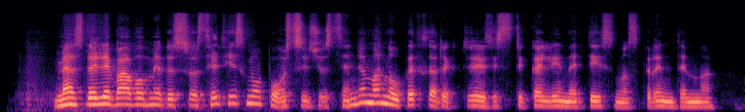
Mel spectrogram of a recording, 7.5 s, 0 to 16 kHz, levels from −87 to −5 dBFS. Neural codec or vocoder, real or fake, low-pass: codec, 16 kHz in and 24 kHz out, 0.6 kbps, FocalCodec, streaming, 2048 codes; fake; 10.8 kHz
